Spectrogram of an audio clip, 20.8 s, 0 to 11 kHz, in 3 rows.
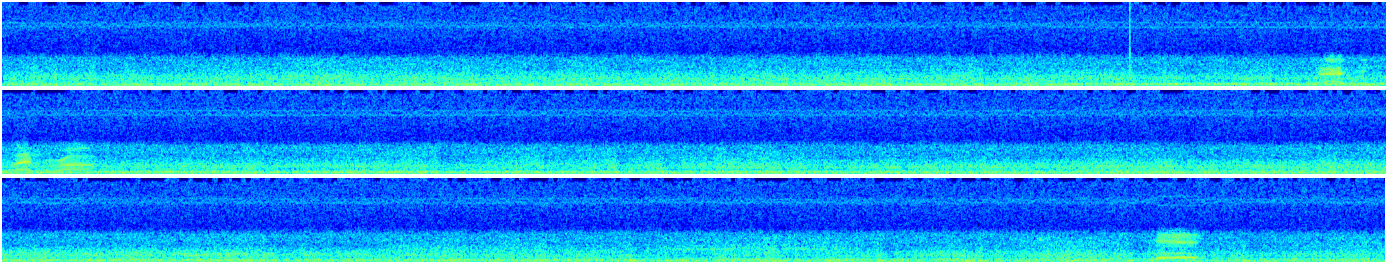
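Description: Steady engine drone and road noise inside a moving 1998 Honda Civic hatchback's cabin, with no change in pace.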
